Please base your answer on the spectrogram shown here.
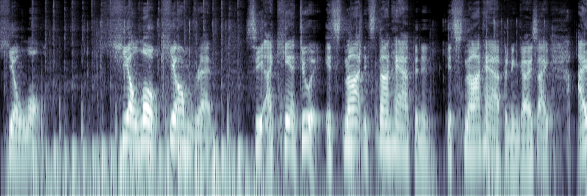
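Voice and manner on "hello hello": ordinary talk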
